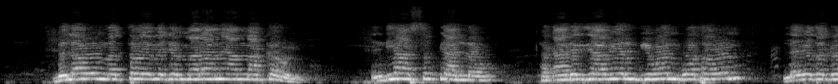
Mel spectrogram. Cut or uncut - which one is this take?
uncut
